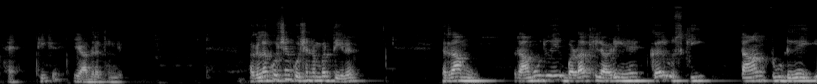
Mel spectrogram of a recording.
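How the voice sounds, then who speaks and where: A man's voice: a little high, mellow, muffled recording. A male teacher running an exam-prep grammar lesson, repeating each point and asking questions that he then answers himself. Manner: repetitive, quizzing the class and answering himself.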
